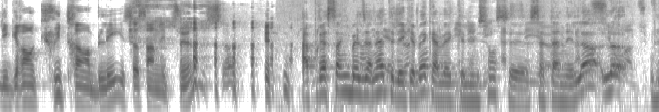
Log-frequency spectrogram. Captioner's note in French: rires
